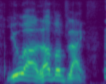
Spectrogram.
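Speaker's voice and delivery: put-on slow accent sliding toward Borat; slow mock Eastern European accent; Transylvanian accent. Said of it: "Now it's turning into Borat".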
